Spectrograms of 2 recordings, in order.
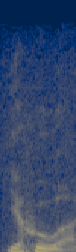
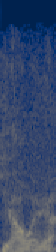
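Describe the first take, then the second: First: The name is said as three syllables, Yahuwah. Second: The name is said as two syllables, Yahweh. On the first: This is a less common but more likely pronunciation. "I think maybe the better way to pronounce this is Yahuwah" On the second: This is the usual, traditional pronunciation. "traditionally, typically, people would say the pronunciation is Yahweh"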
